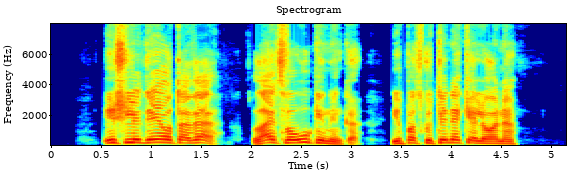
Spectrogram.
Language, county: Lithuanian, Telšiai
